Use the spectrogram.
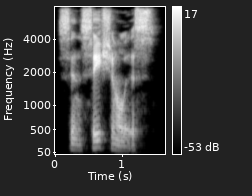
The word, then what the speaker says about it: sensationalist: Sensational I Sensational s sensationalist t sensationalist sensationalist five syllables sensationalist stress is on the second syllable sensationalist sensationalist she's a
